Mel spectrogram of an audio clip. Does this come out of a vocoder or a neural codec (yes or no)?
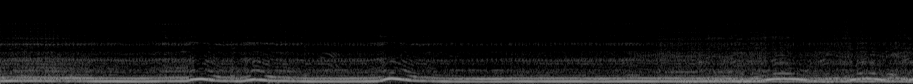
no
